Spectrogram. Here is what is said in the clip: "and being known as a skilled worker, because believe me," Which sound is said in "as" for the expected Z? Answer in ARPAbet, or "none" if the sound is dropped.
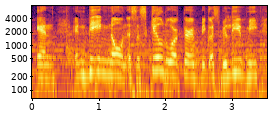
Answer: S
